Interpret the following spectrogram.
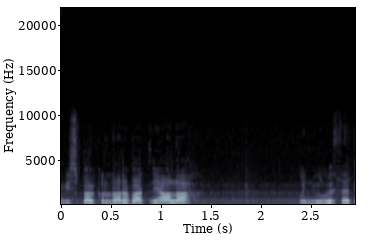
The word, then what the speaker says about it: nyala: And this is a nyala.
